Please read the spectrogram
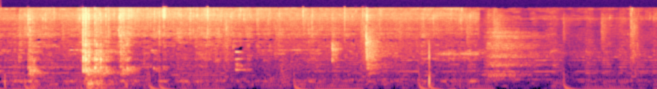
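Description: Steel kadai of tempering (onions, dried red chillies, curry leaves) frying in oil, with a spoon stirring it and knocking against the pan in several sharp metal clicks.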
